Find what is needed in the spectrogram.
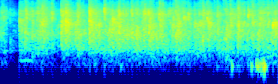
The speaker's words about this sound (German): Da dürfte Gott nochmal einen Applaus geben.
